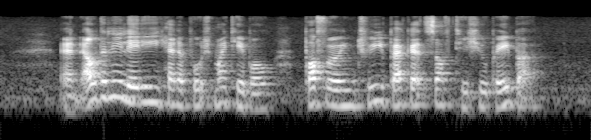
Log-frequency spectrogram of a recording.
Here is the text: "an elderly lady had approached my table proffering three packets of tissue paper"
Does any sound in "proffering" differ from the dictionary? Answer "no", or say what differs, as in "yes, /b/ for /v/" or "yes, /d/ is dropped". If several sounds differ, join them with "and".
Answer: yes, /ɹ/ is dropped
